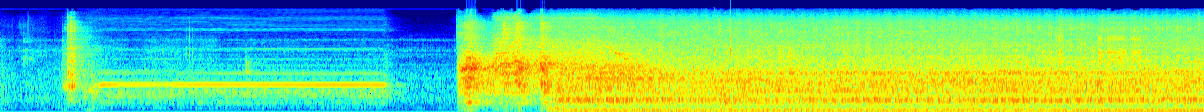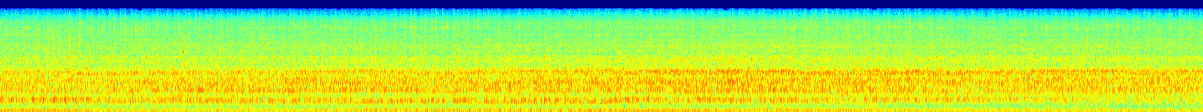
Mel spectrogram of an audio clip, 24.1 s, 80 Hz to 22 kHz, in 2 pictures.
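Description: Yamaha V Star 950's ignition switched on with a click, followed by a steady whine of the fuel pump priming for about three seconds. About four and a half seconds in, its air-cooled V-twin is started, catches at once with a brief flare, and settles into a steady idle.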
